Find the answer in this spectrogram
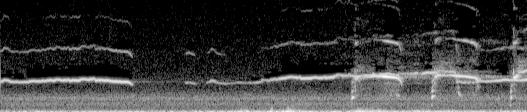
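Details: Male bald eagle calling while attacking an intruder at its nest in North East Florida, captured by a livestream nest camera: a long, thin whistled tone that rises slightly, then a burst of sharp, stuttering chirps with low thumps.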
